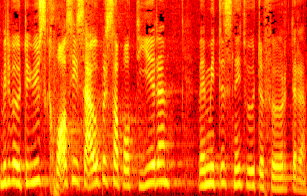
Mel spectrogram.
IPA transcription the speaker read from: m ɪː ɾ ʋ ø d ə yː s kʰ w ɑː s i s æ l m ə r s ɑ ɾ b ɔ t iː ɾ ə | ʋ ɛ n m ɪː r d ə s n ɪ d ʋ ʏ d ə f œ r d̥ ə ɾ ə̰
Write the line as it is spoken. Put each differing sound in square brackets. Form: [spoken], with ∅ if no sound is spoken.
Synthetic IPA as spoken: m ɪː ɾ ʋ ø d ə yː s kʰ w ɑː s i s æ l [b] ə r s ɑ [∅] b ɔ t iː ɾ ə | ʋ ɛ n m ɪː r d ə s n ɪ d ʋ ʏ d ə f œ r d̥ ə ɾ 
